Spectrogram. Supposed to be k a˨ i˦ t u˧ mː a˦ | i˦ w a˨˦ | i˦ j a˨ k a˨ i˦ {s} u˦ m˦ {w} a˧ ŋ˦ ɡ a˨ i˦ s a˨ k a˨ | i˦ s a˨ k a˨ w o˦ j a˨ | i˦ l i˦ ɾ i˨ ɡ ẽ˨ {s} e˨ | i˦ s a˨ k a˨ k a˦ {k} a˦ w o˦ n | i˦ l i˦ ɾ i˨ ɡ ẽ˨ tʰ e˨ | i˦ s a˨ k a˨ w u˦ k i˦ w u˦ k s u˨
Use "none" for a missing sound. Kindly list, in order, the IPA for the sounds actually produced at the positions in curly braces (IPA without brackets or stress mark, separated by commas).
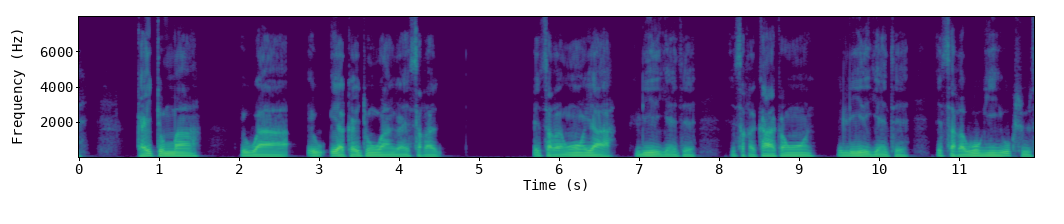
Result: t, w, t, k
